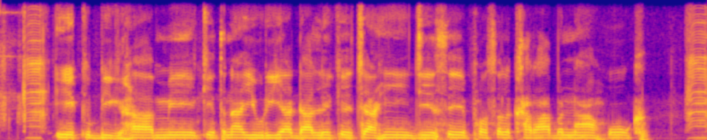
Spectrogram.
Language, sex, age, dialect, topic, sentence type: Bhojpuri, male, 18-24, Southern / Standard, agriculture, question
